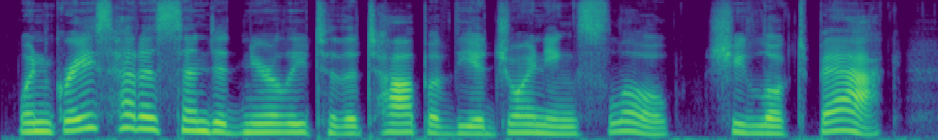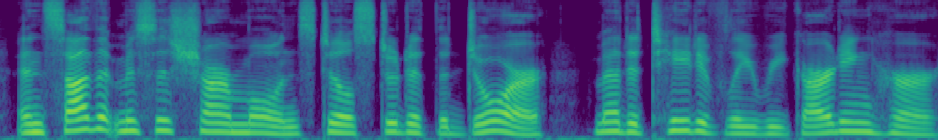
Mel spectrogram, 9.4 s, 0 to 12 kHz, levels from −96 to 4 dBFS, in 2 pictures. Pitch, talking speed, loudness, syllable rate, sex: 200 Hz, 180 wpm, -20 LUFS, 5.1 syllables/s, female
